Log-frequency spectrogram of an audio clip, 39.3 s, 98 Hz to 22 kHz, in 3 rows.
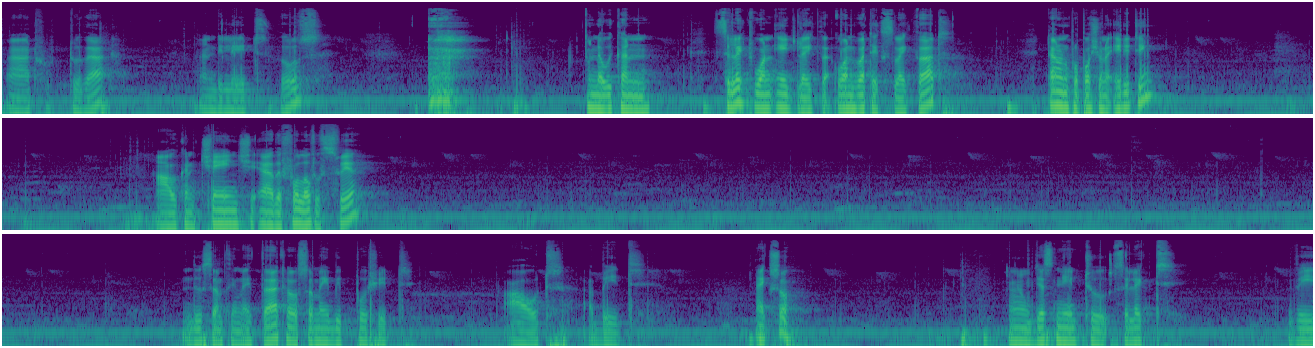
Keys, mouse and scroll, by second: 0.0 alt+a, 1.6 c, 2.0 x, 2.7 Tab, 3.2-4.2 scroll down 1, 6.3 click, 7.0 KP_3, 8.3 KP_1, 8.9 ctrl+KP_3, 9.5 ctrl+KP_1, 11.0 o, 12.2-28.2 drag, 14.6 ctrl+z, 29.6-37.6 drag, 34.2 `, 35.9 alt+a, 36.8 Tab, 37.0 2.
